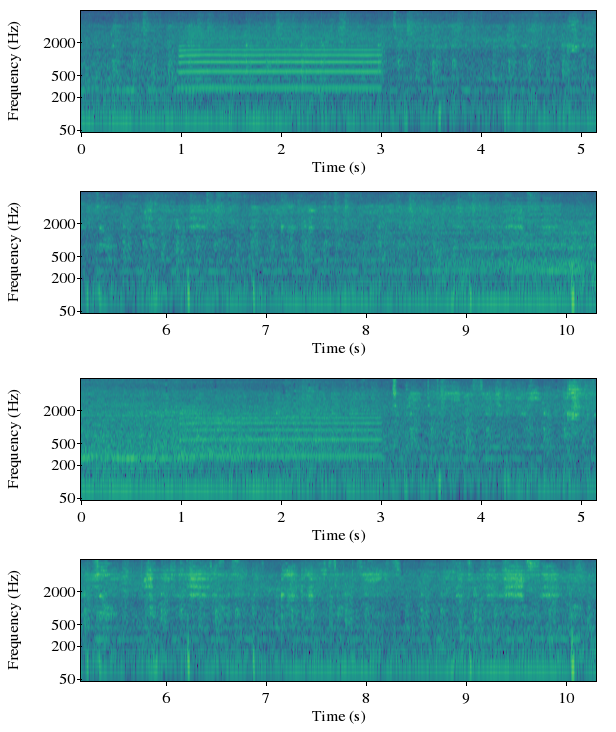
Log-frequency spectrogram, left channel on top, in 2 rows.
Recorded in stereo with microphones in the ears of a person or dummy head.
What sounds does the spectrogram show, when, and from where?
0.9 s a trumpet: 40° left (ahead or behind)
3.1 s whispering: 25° right (ahead or behind)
